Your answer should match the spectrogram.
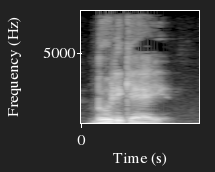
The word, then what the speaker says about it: Buttigieg: Is a Department of Transportation czar, Pete Buttigieg. That's right. I think the G is silent at the end, isn't it? At least that's what David Knight says. Yeah, the G at the end is silent.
